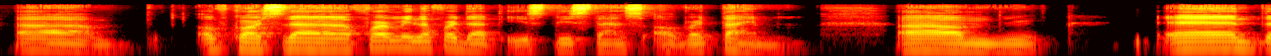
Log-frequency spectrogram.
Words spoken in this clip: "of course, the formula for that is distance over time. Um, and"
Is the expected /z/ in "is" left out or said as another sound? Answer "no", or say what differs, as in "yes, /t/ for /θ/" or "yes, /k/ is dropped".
yes, /s/ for /z/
